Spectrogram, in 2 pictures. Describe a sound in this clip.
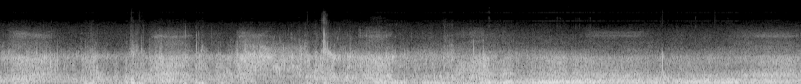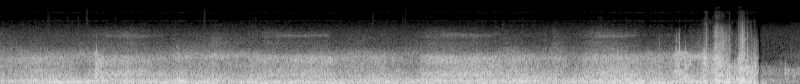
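Sea water rushes and splashes past a surfboard close up.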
